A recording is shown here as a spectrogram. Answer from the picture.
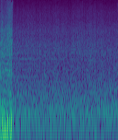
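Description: Car cabin road noise with a low rumble cuts off abruptly about a quarter second in. A quieter, steady, even rushing noise follows.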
